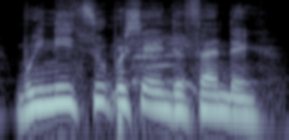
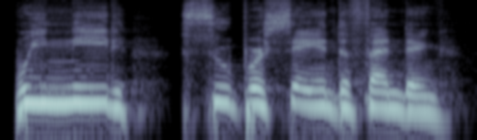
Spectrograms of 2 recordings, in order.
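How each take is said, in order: First: Said in the usual way. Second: "We need Super Saiyan defending" slowed right down, with a pause after "need"; slow emphasis. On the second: Real, not acted. Repeated demand, now slowed for emphasis.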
